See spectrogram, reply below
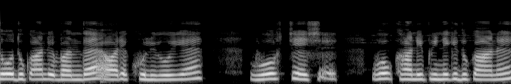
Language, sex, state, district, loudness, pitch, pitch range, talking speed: Hindi, female, Punjab, Pathankot, -15 LUFS, 235 Hz, 230-255 Hz, 200 wpm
